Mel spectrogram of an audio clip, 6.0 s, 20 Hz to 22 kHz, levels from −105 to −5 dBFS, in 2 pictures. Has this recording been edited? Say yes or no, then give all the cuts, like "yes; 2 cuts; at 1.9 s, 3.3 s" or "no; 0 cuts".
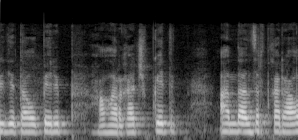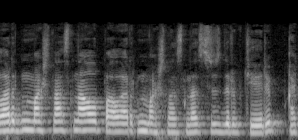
no; 0 cuts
